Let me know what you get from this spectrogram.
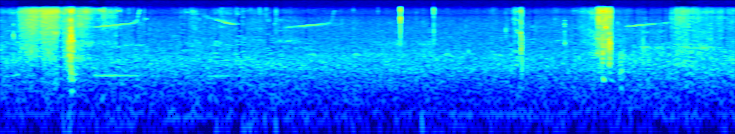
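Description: Quiet outdoor ambience with a few short, high bird chirps scattered through it, and two brief rustles, about a second in and again near six seconds, from someone moving on the grass.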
